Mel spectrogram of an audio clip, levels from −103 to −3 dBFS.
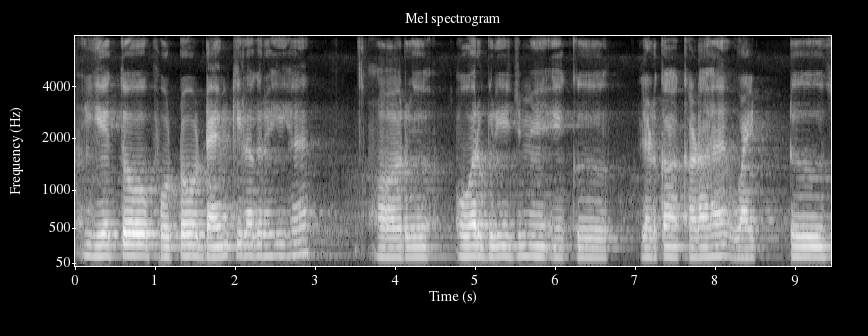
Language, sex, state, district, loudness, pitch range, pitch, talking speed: Hindi, male, Chhattisgarh, Jashpur, -17 LUFS, 130-140 Hz, 135 Hz, 115 wpm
